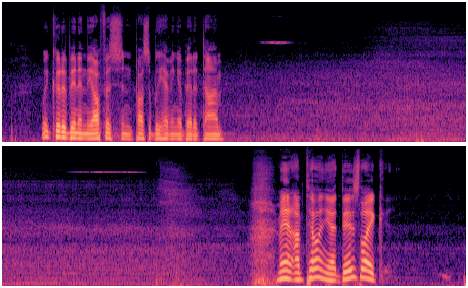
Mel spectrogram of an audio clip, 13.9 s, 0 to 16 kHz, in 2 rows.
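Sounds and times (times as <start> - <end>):
heavy bus engine idling: 0.0 - 13.9
speech: 0.6 - 3.4, 11.1 - 12.8
bus air brakes hissing: 8.0 - 11.1.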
